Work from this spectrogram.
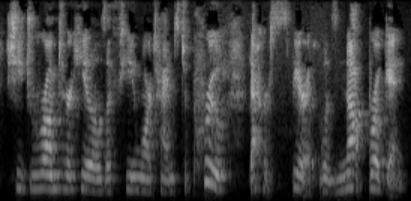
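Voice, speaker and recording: A woman narrating a children's story aloud in an expressive read-aloud style. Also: medium pitch, slow pace.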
